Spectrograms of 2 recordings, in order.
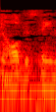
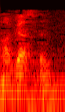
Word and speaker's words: Augustine: Calvin refined the arguments of Augustine, which is called St. Augustine or St. Augustine, however you want to pronounce it.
